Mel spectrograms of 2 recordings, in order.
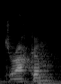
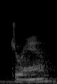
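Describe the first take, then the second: First: A hard k-like sound comes before the m. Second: No k-like sound comes before the m. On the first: The speaker calls it wrong. "the pronunciation is not drachm, as I thought" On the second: The speaker calls it right. "It's dram. Uh, the C H is silent"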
